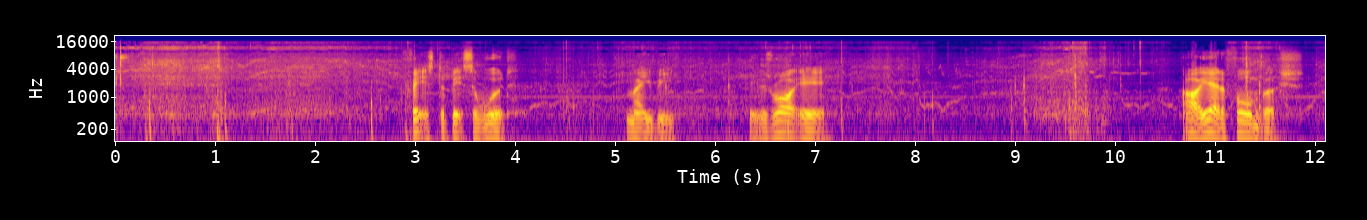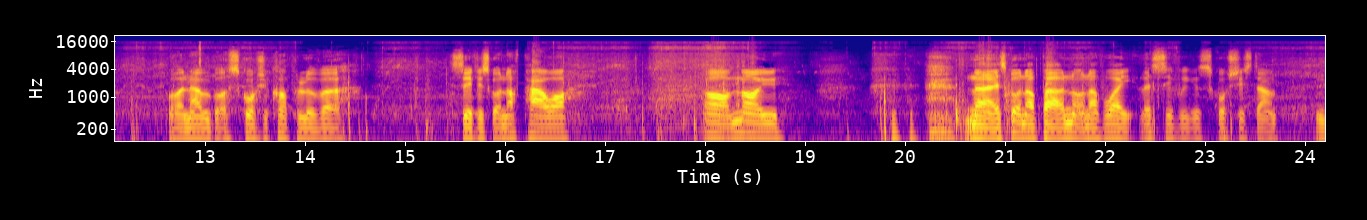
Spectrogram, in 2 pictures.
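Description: Grass and leaves rustle under a toy car's wheels.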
